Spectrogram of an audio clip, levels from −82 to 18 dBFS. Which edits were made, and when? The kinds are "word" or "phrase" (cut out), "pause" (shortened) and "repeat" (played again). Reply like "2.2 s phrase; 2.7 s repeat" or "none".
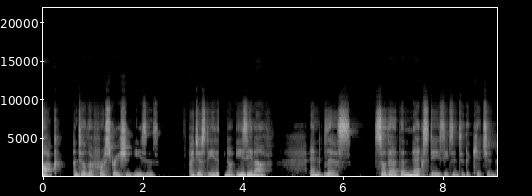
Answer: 2.9 s phrase; 3.5 s word; 5.6 s phrase; 7.7 s word; 8.1 s word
